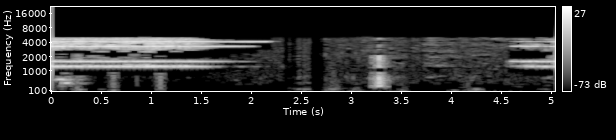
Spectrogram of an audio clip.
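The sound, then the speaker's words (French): A mobile phone ringtone goes off during a religious lesson: loud, bright electronic tones ring steadily for about two seconds, break off into near silence broken by a few faint knocks, then the ringing starts again. “C'est possible de mettre en silence vos trucs ou quoi? Je sais, ça sonne tout seul en même temps. Donc, il vaut mieux toujours quand quelqu'un passe le téléphone de mettre en silence, parce que ça peut gêner”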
